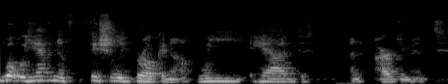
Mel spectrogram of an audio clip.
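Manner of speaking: plain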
